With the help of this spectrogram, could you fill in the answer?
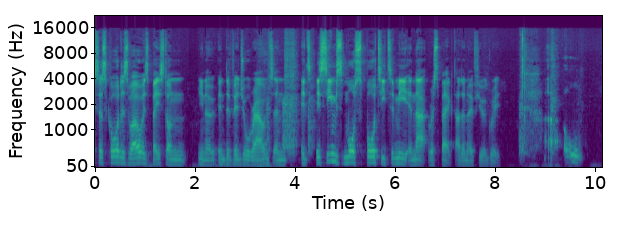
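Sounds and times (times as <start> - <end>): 
speech: 0.0 - 9.8
chair creaking under shifting weight: 3.3 - 4.5.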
